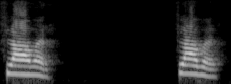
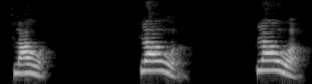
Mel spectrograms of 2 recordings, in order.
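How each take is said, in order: First: फ्लावर with clear v and final r; common pronunciation. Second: फ्लावर as "FLAA-wa", final r dropped; Indian English pronunciation. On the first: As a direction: say फ्लावर as "FLAA-var". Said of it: "ज्यादातर लोग इसको फ्लावर बोलते हैं". (फ्लावर में "व" और "र" साफ़) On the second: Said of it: "Indian accent में इसको फ्लावर पढ़ा जाता है". (फ्लावर को "फ्लाव-अ", आख़िरी "र" छोड़कर) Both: Shown as a demonstration.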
